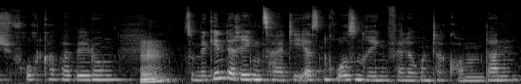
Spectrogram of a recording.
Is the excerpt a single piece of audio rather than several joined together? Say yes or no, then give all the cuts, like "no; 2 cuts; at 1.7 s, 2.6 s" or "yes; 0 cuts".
yes; 0 cuts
